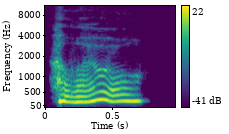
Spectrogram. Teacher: It's like a little bit breathy. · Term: phone voice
